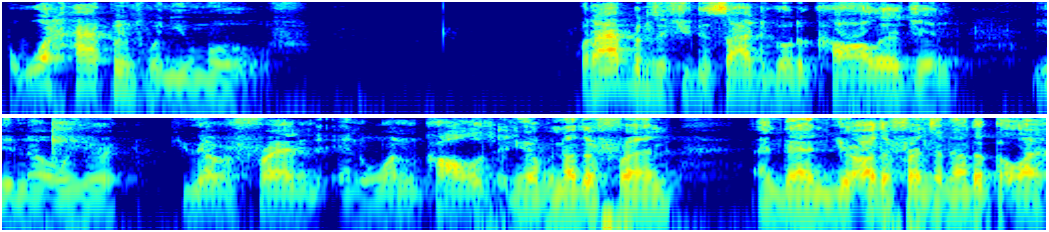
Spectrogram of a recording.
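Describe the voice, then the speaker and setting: A man's voice: mid-range voice, a little mellow. A man giving a casual monologue as a YouTube commentator, reflective, posing rhetorical questions to the viewer and circling back over his own words. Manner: talks in loose restarts and repeats himself.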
